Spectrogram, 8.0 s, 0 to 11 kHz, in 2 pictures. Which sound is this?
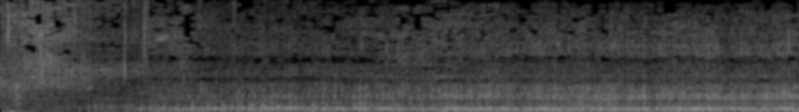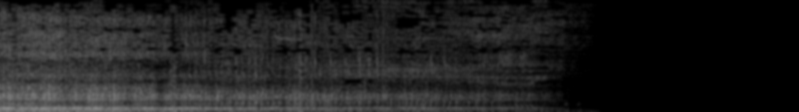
1 of 4 sounds created for sound design challenge on 11/5
Recorded with ZOOM H4n
Sound made using recordings of a hydraulic door mechanism, wet paper towel, and human guttural sound.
